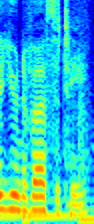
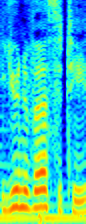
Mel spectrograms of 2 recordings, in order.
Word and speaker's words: university: For example, a cat, a big dog, or a university. Do note that university starts with a Y consonant sound.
